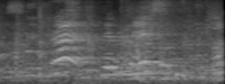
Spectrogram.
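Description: Several children's voices talking and calling out over one another, the words not clear.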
